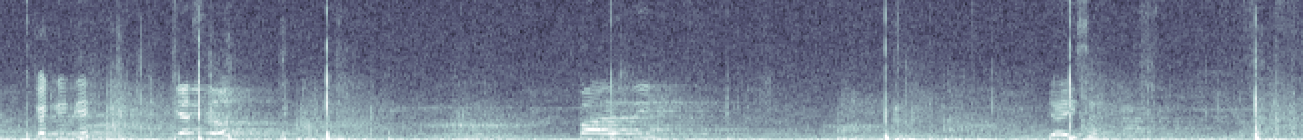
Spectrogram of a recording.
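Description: Soccer ball struck by passes on artificial turf: a handful of sharp kicks, a second or more apart, with short calls from players between them.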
